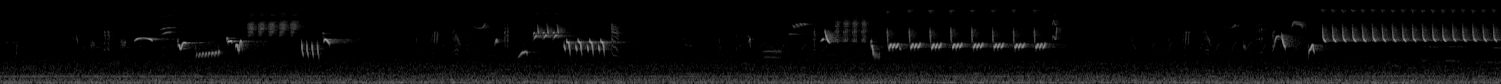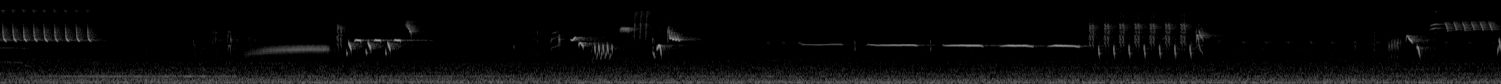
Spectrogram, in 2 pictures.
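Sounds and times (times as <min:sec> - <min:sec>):
faint low hum: 0:00.0 - 0:30.0
common nightingale song: 0:04.5 - 0:06.3, 0:07.6 - 0:10.7, 0:11.7 - 0:16.1, 0:16.9 - 0:19.4, 0:20.5 - 0:22.0, 0:22.6 - 0:30.0.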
